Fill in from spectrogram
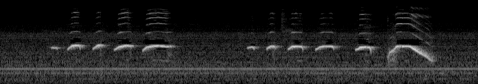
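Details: Male pet bird showing off for his mate with two runs of about five short upslurred whistles each, ending in one loud downslurred swoop.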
